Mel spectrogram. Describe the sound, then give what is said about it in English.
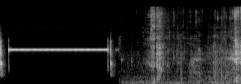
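A potato chip is crunched: after a long, steady electronic beep, a few crisp crunching bites follow, moderately loud, with no talking. “Sorry, I'm eating a chip.”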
